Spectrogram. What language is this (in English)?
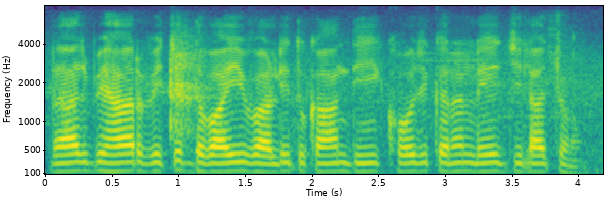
Punjabi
